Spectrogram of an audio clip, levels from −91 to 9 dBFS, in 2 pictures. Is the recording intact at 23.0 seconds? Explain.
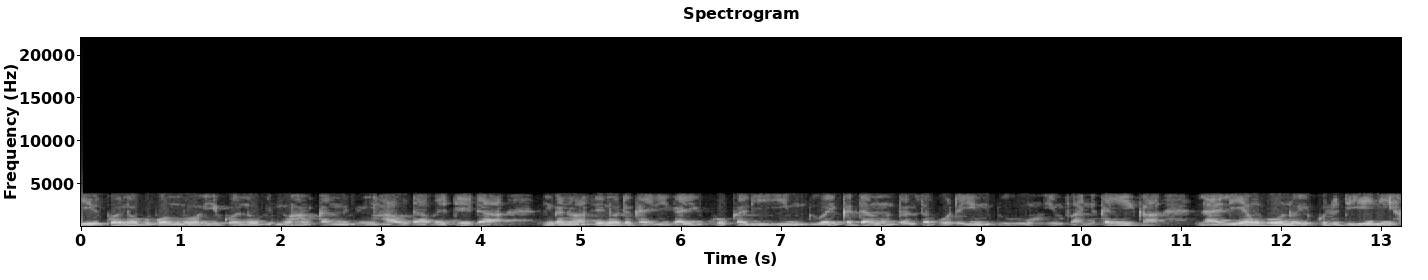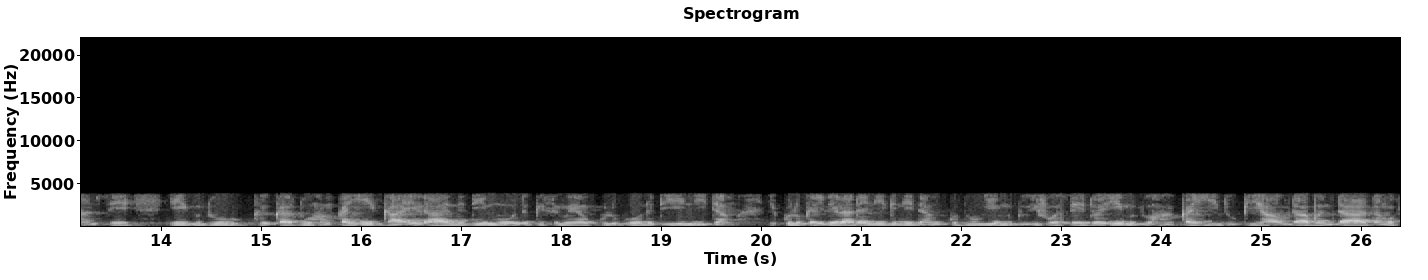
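No. From 22.98 to 23.0 s, packet loss with last packet repeated replays the previous 20 ms, causing a small blip. The waveform shows a duplicated segment.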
